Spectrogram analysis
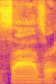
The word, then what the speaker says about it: Siser: We tended to use it's called Caesar, or sometimes people pronounce it Sizer, Siser.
